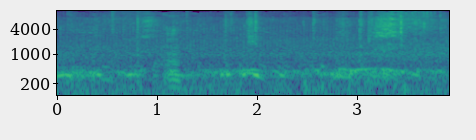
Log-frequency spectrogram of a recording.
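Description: A pigeon coos repeatedly at close range, a steady series of low throaty rolling calls in an uneven rhythm over faint background noise.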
